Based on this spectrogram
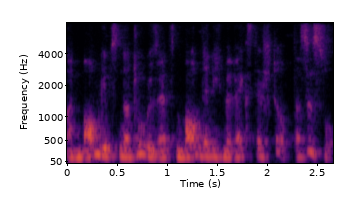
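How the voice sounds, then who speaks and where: This man's voice is somewhat breathy with a dark, mellow tone, set at a fairly high pitch and carried by lively intonation. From Düsseldorf, western Germany. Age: 40s. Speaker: online entrepreneur. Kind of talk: interview.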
